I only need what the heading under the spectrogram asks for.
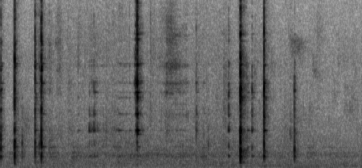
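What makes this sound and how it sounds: A metal soap tin is tapped with the fingers, giving about ten deep but crisp taps at an irregular, unhurried pace. Each tap is short and dry with a bright edge and almost no ring, over a quiet background.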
